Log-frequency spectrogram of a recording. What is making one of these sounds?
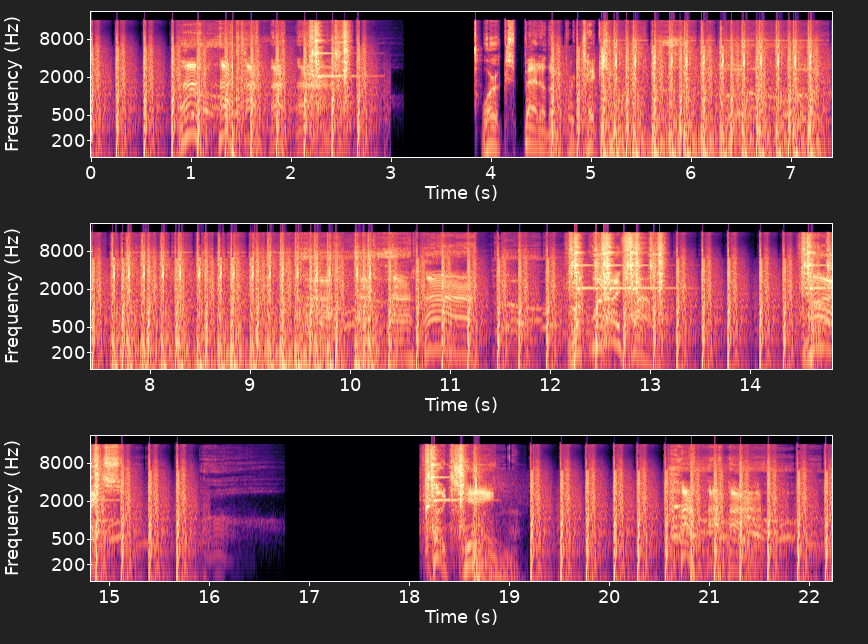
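Guns fire in rapid bursts of shots.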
